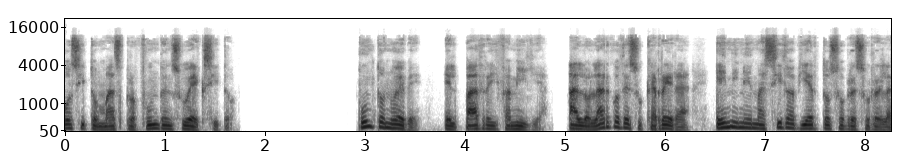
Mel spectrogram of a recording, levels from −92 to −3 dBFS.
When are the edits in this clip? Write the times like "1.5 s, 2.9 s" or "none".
4.9 s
